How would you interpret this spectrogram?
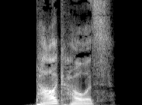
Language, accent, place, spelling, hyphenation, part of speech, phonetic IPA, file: German, Germany, Berlin, Parkhaus, Park‧haus, noun, [ˈpaʁkˌhaʊ̯s], De-Parkhaus.ogg
- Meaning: parking garage, multistorey car park (large building to store cars in)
